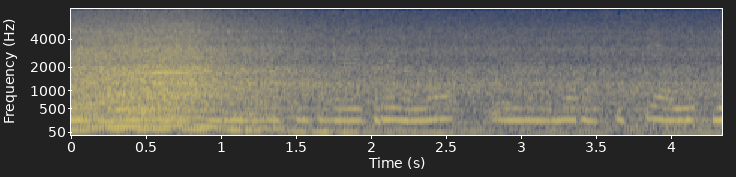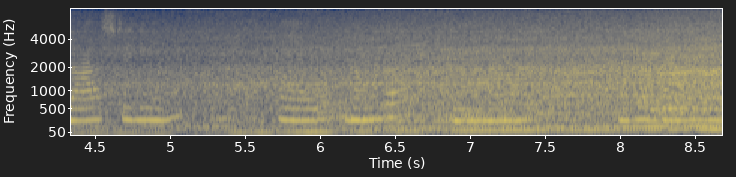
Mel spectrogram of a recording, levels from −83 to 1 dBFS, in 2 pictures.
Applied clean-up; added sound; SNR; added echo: none; Engine starting; -5 dB; reverberation time 0.2 s.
